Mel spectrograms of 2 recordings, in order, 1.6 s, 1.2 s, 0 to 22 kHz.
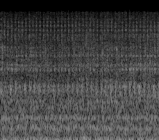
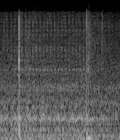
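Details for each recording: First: Skoda Fabia diesel with 11,397 km shown, check-engine light on, stable rpm, cold start: rough, dense knocking chatter over the idle, engine blow-by from worn piston rings; no smoke at idle, smoke when revved. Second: Skoda Fabia diesel idling during blow-by check: soft, even low hum with no knocking or rattle, a couple of brief clicks; engine quiet and healthy.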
